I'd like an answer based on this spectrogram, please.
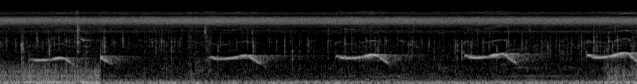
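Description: A bird calling outdoors: one short whistled note that rises and then drops, repeated about every second and a bit. Under it runs a low rumble that drops away about a second in and comes back near the end.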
